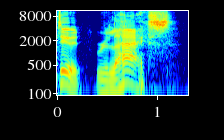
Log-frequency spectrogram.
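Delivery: slow, low, calming drawl, words stretched out.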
